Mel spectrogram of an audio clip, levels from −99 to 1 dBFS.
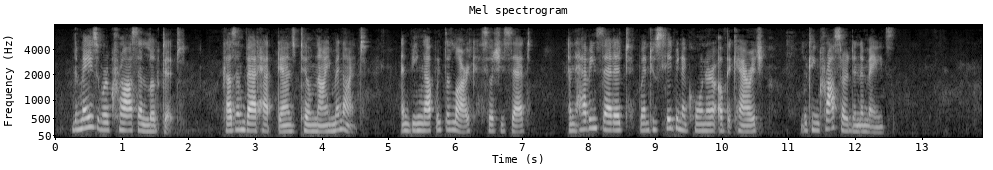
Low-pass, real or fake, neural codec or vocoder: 7.2 kHz; fake; codec, 16 kHz, 4 kbps, FreqCodec, larger model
